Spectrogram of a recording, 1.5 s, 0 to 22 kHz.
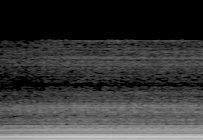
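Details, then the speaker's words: Bambu Lab X1 Carbon 3D printer, about one month old: motherboard fan with a bad bearing makes a deafeningly loud, steady, sharp whining tone with a faint rough undertone; smacking it calmed it. "the motherboard fan on my printer has a bad bearing and after sitting out here and giving it the old Fonzie trick by smacking the crap out of it it is finally calmed down and I can film this video but we'll roll a little bit of footage so you guys can hear what it actually sounds like it's deafeningly loud"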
